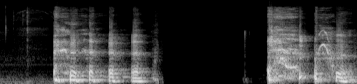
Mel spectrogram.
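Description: Several sharp, loud coughs close by, a quick burst of three or four followed by a pause of near silence and then two more harsh coughs with a throaty, rasping quality.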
